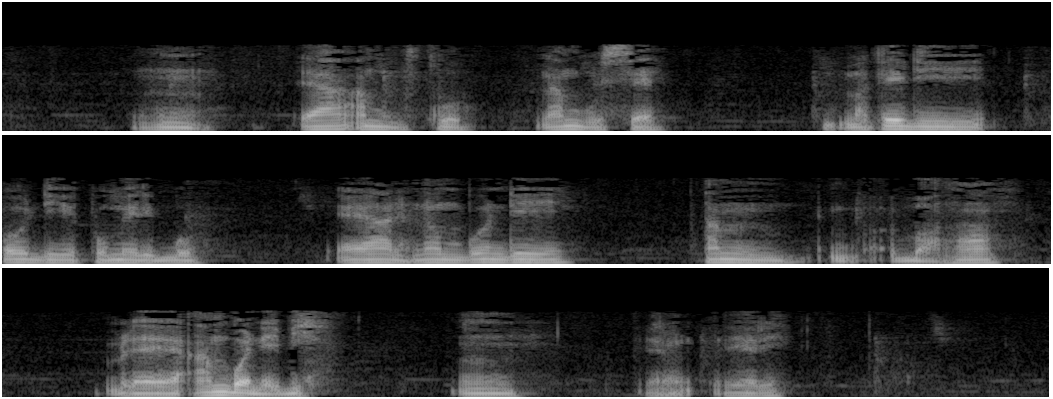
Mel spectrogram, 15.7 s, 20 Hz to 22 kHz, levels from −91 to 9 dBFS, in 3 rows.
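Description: Speech runs through the whole clip with the sound of MP3 compression. Nothing is heard above 5.6 kHz. The s sounds swirl and chirp, and the audio has a watery quality. This is likely heavy MP3 coding at a low bitrate, around 24 kbps.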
